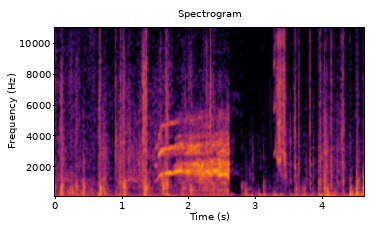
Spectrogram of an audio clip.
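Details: Stallion kept together with a mare lets out a whinny of about one second, a clear tone that climbs then wavers and ends abruptly, over steady clip-clop of hooves and rustling noise.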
